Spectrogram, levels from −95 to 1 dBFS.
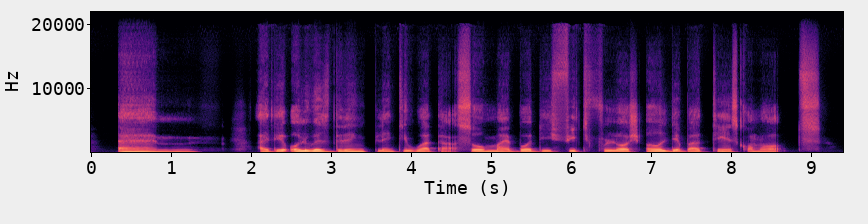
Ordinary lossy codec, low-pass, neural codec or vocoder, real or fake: none; none; autoencoder, 48 kHz, 32 numbers a frame, DAC-VAE, trained on Japanese speech; fake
